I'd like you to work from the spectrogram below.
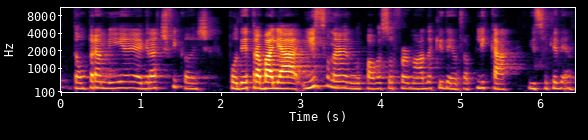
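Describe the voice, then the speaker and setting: A woman talks at a moderate pace with a fairly high pitch. Her tone is bright and sharp, and her intonation stays monotone and flat. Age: 20s. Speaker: accounting firm customer success staff. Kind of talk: podcast interview.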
